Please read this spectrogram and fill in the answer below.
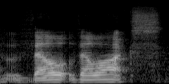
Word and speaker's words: Velox: Okay, so first off is we have Velox. So you Velox, can Pronounced like a W because Latin is a weird language.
